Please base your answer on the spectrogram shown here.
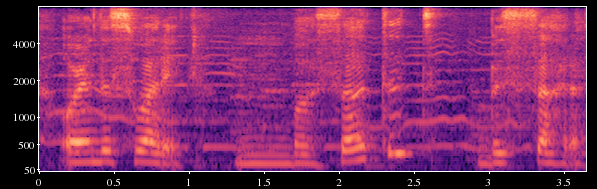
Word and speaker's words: بالسهرة: We write it بالسهرة, but we pronounce it بالسهرة. Why? Because whenever we have words starting with the letter sin, which we call a sun letter, we don't end up pronouncing the article ال.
